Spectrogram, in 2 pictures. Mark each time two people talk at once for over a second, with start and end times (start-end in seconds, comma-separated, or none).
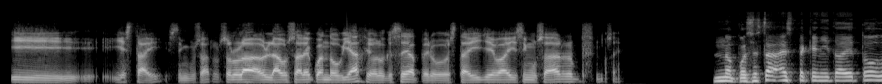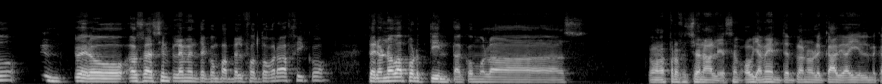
none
